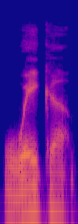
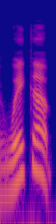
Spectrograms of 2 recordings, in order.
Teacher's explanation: The K in wake should link directly into the U in up without any extra vowels in between. It should sound like one single fluid word, wake up.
